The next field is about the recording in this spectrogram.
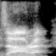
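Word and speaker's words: Tzara: from for Zara um we get lots of odd pronunciations as you can imagine with a TZ on there as well in Sheffield it is to Zara however we managed to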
